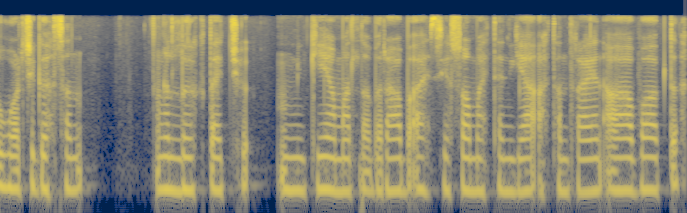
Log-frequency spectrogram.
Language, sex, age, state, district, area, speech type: Kashmiri, female, 30-45, Jammu and Kashmir, Kulgam, rural, spontaneous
